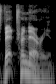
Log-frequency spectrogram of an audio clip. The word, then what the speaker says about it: veterinarian: saying that right yeah veterinarian veter I don't think you had that extra syllable I think you're right Chris I think it's veterinarian it's just like it's not veteran it's veteran that's that's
